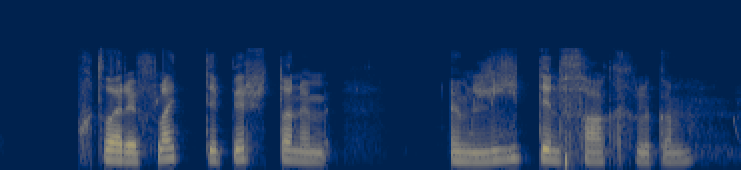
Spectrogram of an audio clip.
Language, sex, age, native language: Icelandic, male, 11, Icelandic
